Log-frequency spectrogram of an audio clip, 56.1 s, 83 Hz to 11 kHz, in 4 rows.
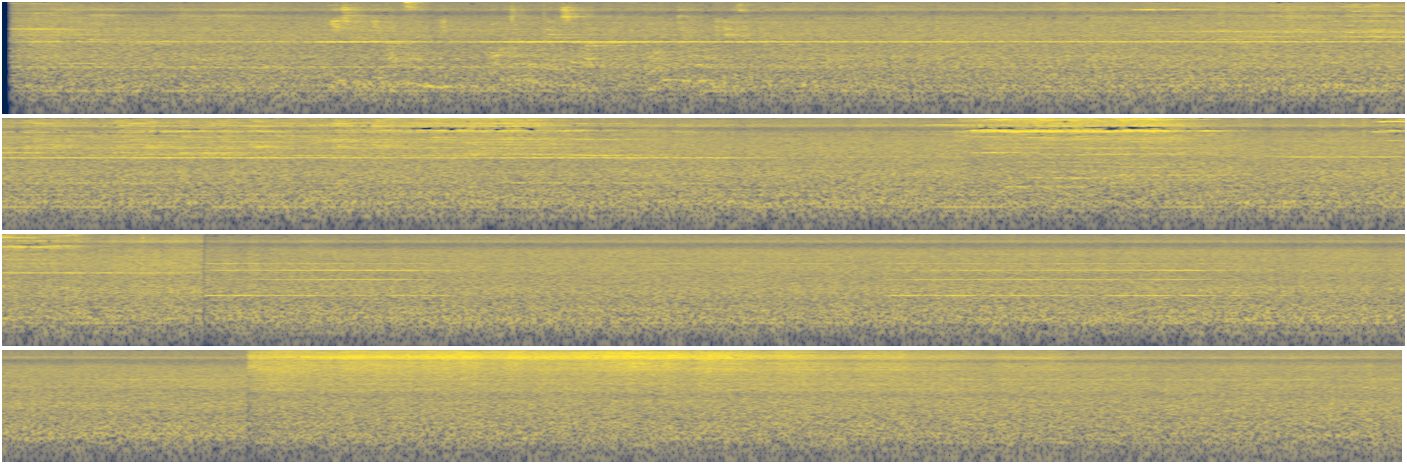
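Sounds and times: train slowing to a stop: 0.1 - 56.0.

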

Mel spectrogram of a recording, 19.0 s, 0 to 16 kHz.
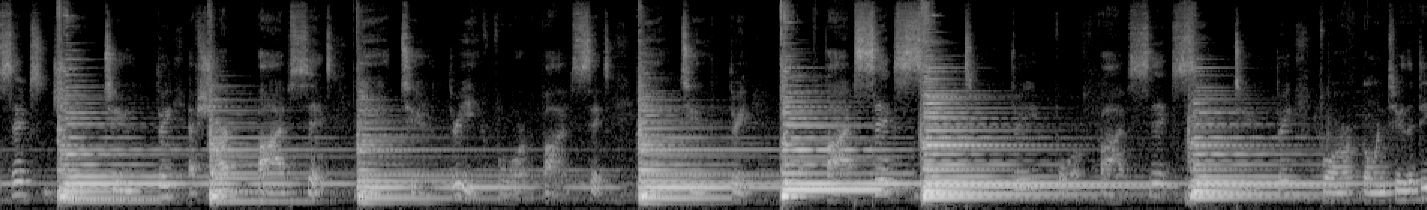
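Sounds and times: acoustic guitar strummed chords: 0.0 - 19.0.

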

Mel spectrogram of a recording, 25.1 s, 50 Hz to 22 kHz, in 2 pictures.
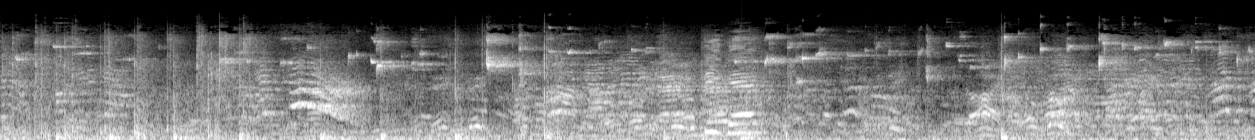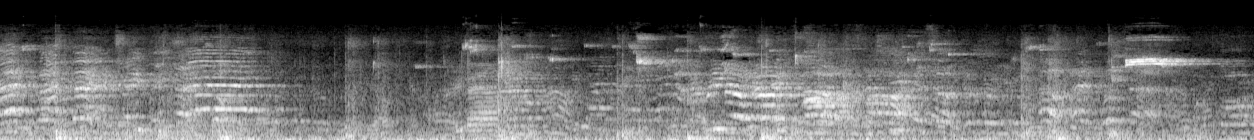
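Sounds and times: sneaker squeaks: 0.0 - 13.3, 16.0 - 24.8
spectators' voices echoing: 0.0 - 25.0.

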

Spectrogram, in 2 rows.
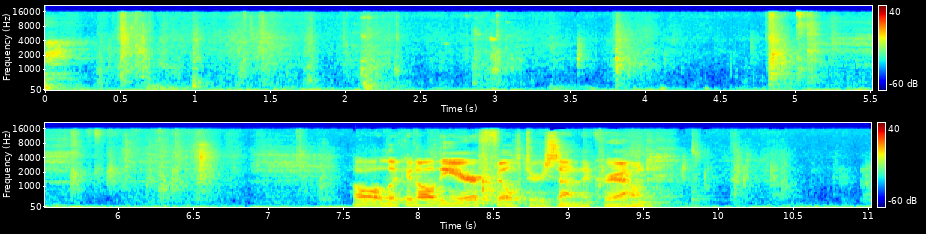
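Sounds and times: low rumble: 0.8 - 6.9.

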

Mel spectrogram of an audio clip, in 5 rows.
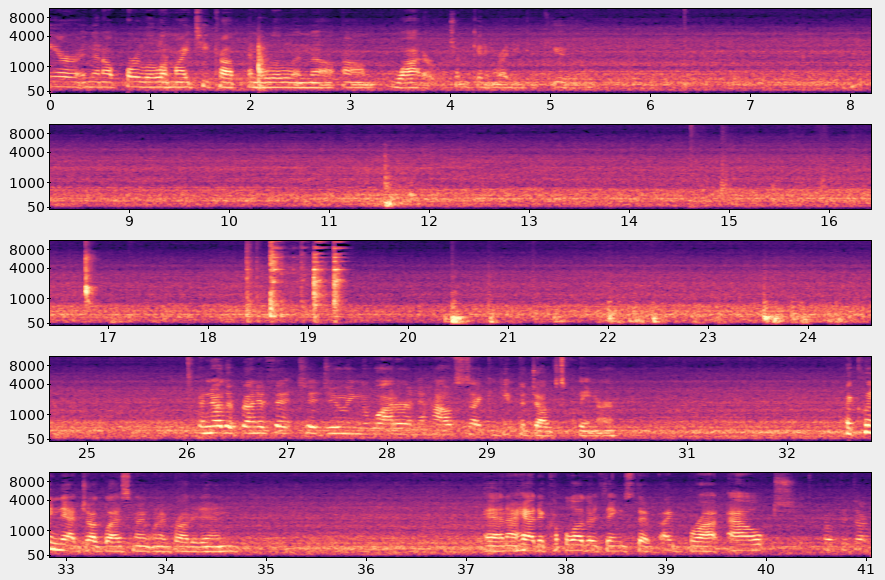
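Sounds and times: steady hum: 0.0 - 41.0
dull knocks: 20.4 - 22.6, 23.5 - 24.4.

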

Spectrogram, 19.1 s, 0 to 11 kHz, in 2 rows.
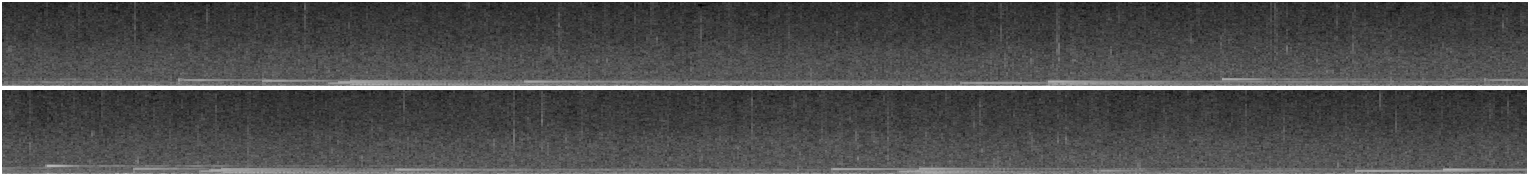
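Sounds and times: soft instrumental music: 0.0 - 19.0
steady rain: 0.0 - 19.0.

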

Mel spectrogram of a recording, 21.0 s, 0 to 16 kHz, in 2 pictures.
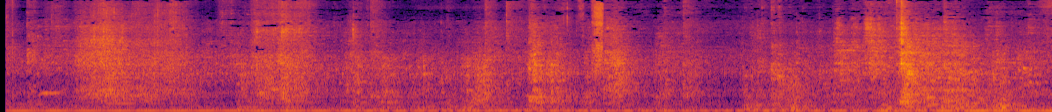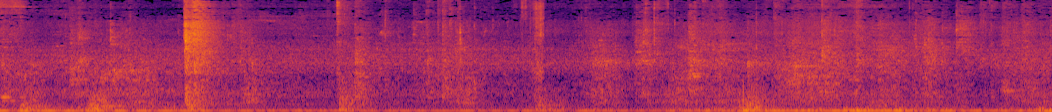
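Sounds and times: metallic knocks and clanks: 0.1 - 21.0
steady low rumble: 0.1 - 21.0.

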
